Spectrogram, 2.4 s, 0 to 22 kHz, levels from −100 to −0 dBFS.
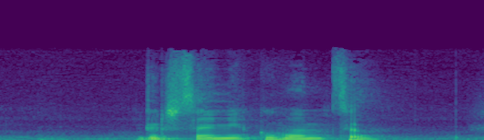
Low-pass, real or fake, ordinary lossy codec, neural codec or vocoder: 14.4 kHz; fake; MP3, 96 kbps; codec, 32 kHz, 1.9 kbps, SNAC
